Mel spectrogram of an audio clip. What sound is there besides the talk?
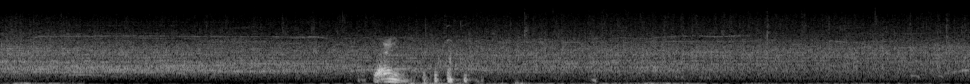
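audience applause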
